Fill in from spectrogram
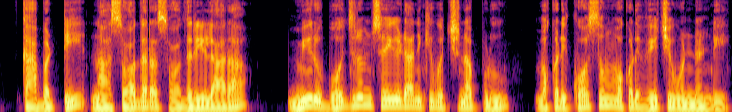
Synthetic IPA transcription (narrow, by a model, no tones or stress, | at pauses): kaːbɐʈːinaːsɔːd̪ɐɾɐsɔːd̪ɐɾiːlaːɾaː | miːɾubʱoːd͡ʒɐnɐmt͡ʃɛːjɐɽaːnikiʋɐt͡ʃːinɐpːuɽu | ɔkɐɽikɔːsɐmɔkɐɽuʋe̞ːt͡ʃiuɳɖɐɳɖi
